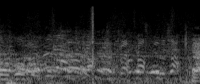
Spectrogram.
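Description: Several men's voices calling and shouting over one another, players' on-field calls during a rugby league match.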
